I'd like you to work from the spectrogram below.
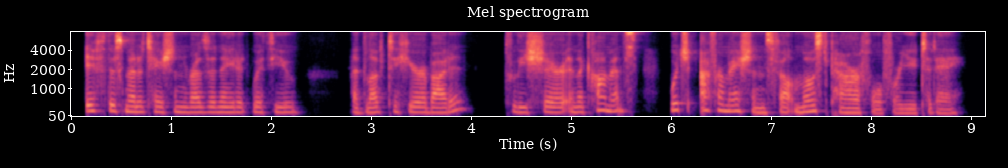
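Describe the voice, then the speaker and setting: Against a quiet background, a woman with a fairly low pitch and a dark, mellow tone speaks at a moderate pace with ordinary pitch variation. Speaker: fertility coach. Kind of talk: guided meditation. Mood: calm, soothing. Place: home room. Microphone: studio mic.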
